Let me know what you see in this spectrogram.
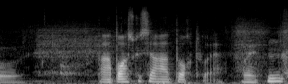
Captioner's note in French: rire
